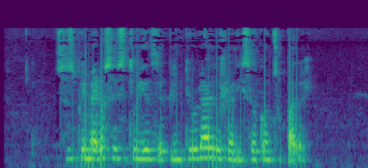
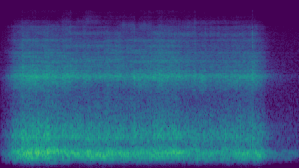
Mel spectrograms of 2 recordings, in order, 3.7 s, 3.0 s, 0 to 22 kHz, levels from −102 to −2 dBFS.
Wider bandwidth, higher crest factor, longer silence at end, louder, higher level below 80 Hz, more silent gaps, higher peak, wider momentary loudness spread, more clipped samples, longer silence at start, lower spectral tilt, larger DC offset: second, 11.5 kHz vs 14 kHz; about the same, 18 dB vs 20 dB; first, 0.6 s vs 0.25 s; first, -25 LUFS vs -37 LUFS; first, -56 dBFS vs under -90 dBFS; neither; first, -8 dBFS vs -18 dBFS; first, 13 LU vs 9 LU; neither; first, 0.55 s vs 0.05 s; first, -4.5 dB/octave vs -2.5 dB/octave; neither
